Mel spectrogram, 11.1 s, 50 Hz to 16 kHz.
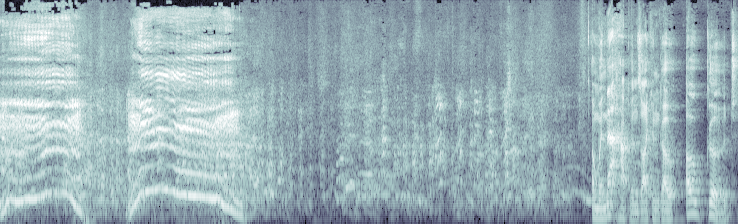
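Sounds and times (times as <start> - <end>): man's high wordless vocal noise: 0.0 - 4.0.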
